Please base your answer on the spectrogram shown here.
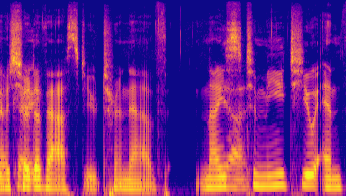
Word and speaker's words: Trenev: it will you please welcome my guest Trine to my show hi hello thank you just wanted to say the last name is trenev trenev all right I pronounced it wrong I should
